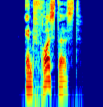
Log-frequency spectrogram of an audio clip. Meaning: inflection of entfrosten: 1. second-person singular present 2. second-person singular subjunctive I
- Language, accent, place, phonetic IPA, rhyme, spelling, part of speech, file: German, Germany, Berlin, [ɛntˈfʁɔstəst], -ɔstəst, entfrostest, verb, De-entfrostest.ogg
